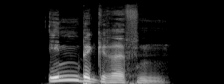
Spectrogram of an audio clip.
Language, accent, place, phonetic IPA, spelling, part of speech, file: German, Germany, Berlin, [ˈɪnbəˌɡʁɪfn̩], Inbegriffen, noun, De-Inbegriffen.ogg
- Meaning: dative plural of Inbegriff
